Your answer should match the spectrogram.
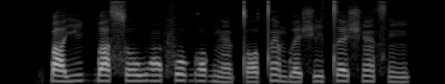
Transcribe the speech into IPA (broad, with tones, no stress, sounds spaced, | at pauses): k͡p a˧ j i˦ ɡ͡b a˦˨ s o˧ w ɔ̃˧ f o˦ ɡ ɔ˧ ɡ ɛ̃˨ t ɔ˨˦ t ɛ̃˦˨ b ɛ˨ ʃ i˧ t ɛ˦ ʃ ɛ̃˦ s ĩ˧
